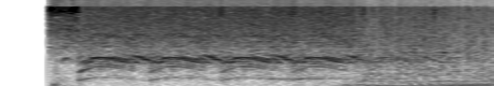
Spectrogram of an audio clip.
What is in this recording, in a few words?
fahh meme earrape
